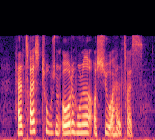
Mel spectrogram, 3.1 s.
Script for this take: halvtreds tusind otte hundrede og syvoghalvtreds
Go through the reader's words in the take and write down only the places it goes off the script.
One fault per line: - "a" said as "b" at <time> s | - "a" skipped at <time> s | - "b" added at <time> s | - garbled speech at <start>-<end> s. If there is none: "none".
none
